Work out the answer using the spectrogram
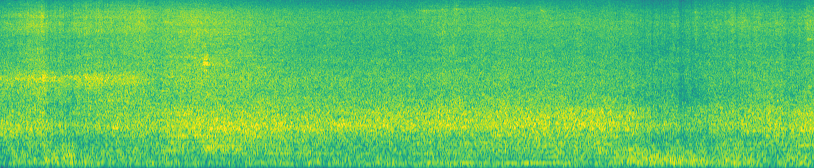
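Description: Passenger coaches of a through train rolling over the rails without stopping: a steady rushing rumble of wheels on track.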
